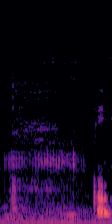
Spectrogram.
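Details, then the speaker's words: Young child, home sick (ear infection mentioned), asleep: a single brief, low, grunting snort over quiet room noise; snoring. "hey everyone so it is thursday and i'm sure you can hear my little one snoring"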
